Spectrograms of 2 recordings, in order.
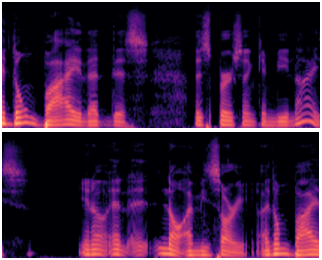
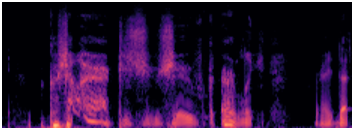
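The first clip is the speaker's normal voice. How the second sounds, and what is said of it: Impression of Joel. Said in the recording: “That's my Joel impression.”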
